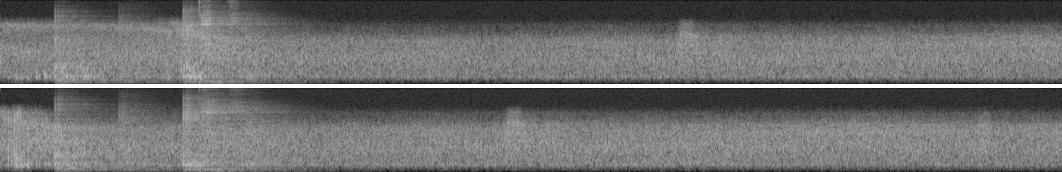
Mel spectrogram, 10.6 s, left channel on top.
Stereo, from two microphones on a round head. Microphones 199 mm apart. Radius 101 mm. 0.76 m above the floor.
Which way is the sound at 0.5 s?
5° left (ahead or behind).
